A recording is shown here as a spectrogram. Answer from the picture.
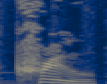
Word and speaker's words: krewe: what a crew is a crew pronounced the same as crew is an organization that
